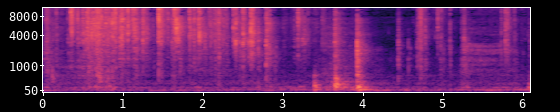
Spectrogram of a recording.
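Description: Plastic packaging crinkling and rustling as it is handled: a dense crackle for about the first two seconds, then scattered clicks and taps.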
